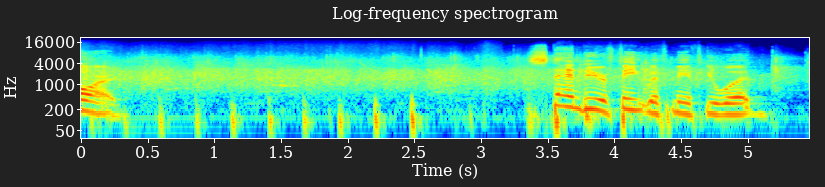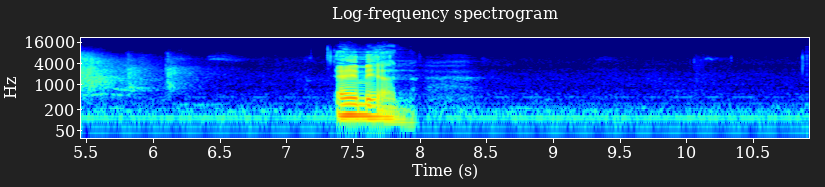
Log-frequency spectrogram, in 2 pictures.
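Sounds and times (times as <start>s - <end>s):
speech: 0.0s - 0.4s, 3.4s - 5.3s, 7.4s - 8.0s
faint low thumps in a regular beat: 0.0s - 4.8s
crowd applause: 0.0s - 6.0s.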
